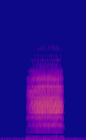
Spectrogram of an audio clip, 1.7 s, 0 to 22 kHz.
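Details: Barn owl nestling at the nest entrance on a live nest camera in Israel, 2022: one harsh, breathy hiss lasting under a second, rising abruptly and cutting off sharply, over low background hum.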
